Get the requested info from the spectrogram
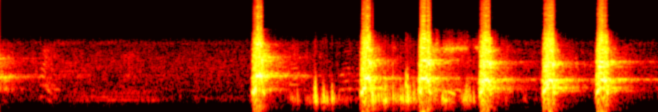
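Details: Furious dog: a faint whine, then silence, then a run of loud sharp barks roughly every half second with rough growly sounds between them.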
